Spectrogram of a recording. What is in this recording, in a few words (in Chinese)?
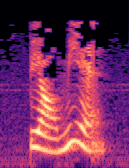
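"表面", Mandarin; chinese flashcards; hsk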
